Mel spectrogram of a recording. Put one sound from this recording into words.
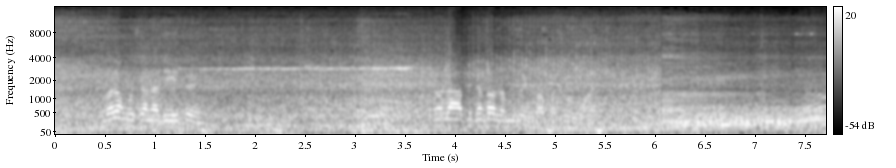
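Motorbike engines hum in nearby traffic.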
